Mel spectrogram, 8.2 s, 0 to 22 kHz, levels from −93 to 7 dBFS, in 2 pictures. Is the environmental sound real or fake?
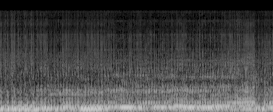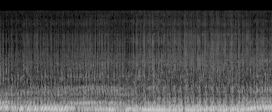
fake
